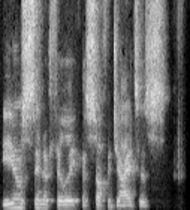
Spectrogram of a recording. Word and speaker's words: eosinophilic esophagitis: it's uveitis and eosinophilic esophagitis rheumatoid arthritis, and allergic disease.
